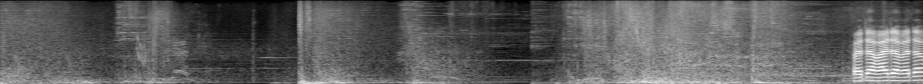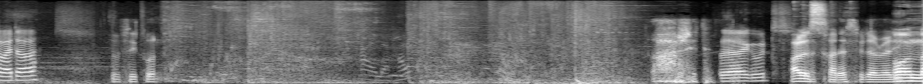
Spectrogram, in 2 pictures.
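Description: Game effects whoosh and crackle during a fight.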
